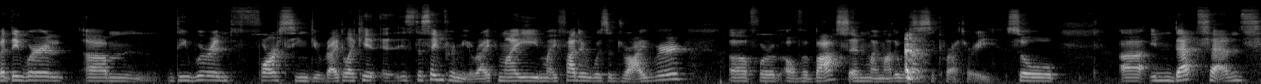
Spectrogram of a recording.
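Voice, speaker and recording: A woman with an Italian accent speaks at a fairly low pitch with ordinary pitch variation and big swings in loudness, over noticeable background noise. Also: fairly slow pace. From Italy. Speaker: podcast host. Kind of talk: casual chat.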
